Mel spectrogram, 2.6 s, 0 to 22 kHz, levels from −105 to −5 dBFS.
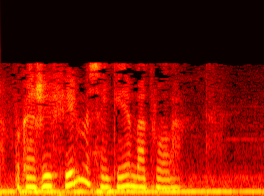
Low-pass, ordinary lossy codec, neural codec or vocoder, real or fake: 7.2 kHz; MP3, 24 kbps; codec, 16 kHz, 2 kbps, FunCodec, trained on Chinese and English, 25 frames a second; fake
